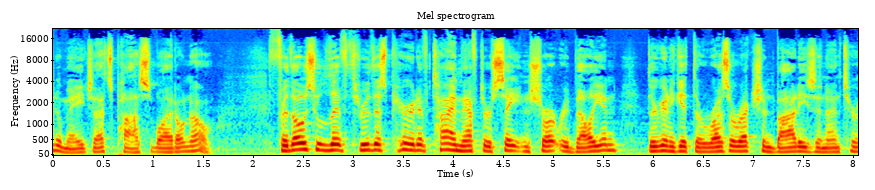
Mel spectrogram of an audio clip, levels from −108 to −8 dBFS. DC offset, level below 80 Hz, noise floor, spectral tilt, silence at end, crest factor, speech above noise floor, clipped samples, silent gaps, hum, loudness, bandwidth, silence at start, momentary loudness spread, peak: under 0.1%; -52 dBFS; -42 dBFS; -5 dB/octave; 0 s; 16 dB; 24 dB; under 0.1%; none; none; -18 LUFS; over 20 kHz; 0 s; 8 LU; -2 dBFS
